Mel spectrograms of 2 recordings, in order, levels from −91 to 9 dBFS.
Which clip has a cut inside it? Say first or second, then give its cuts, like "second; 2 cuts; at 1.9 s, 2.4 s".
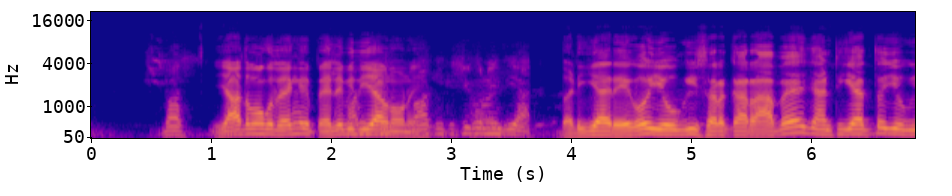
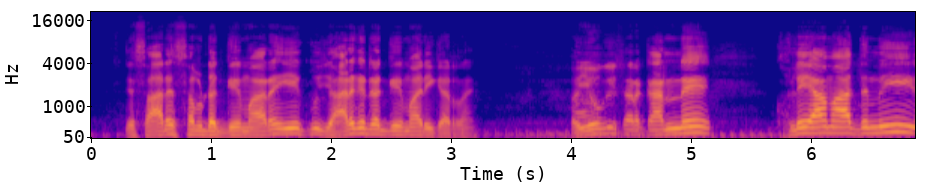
first; 1 cut; at 3.7 s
